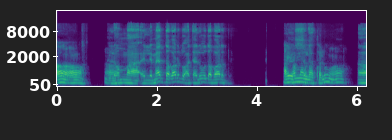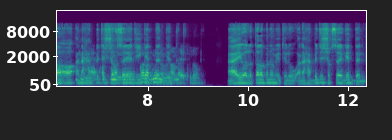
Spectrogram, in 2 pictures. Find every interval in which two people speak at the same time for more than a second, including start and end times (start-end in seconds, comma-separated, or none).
6.5-8.7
